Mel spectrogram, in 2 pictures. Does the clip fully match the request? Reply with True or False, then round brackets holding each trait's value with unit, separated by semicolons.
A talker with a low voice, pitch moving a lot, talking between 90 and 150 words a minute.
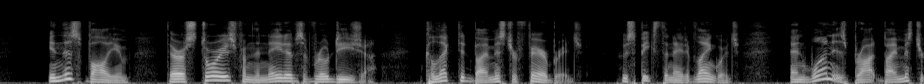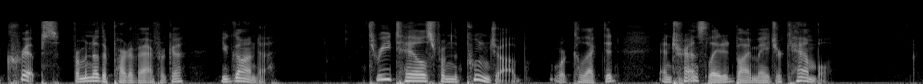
True (120 Hz; 6.6 semitones; 145 wpm)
